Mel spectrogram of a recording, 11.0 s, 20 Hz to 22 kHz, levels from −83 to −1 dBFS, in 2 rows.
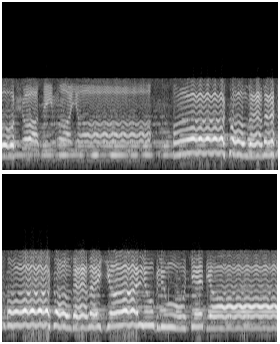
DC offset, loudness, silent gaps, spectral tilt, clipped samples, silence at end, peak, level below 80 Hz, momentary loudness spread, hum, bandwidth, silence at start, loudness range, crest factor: under 0.1%; -14 LUFS; none; -7 dB/octave; under 0.1%; 0 s; 0 dBFS; -60 dBFS; 11 LU; none; 4.2 kHz; 0 s; 8 LU; 14 dB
